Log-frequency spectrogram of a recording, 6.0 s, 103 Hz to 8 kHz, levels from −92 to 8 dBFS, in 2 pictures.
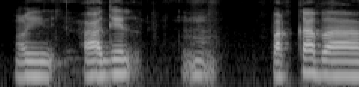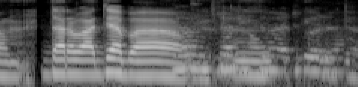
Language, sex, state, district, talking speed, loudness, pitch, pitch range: Bhojpuri, female, Uttar Pradesh, Deoria, 80 wpm, -24 LUFS, 195 Hz, 185-215 Hz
